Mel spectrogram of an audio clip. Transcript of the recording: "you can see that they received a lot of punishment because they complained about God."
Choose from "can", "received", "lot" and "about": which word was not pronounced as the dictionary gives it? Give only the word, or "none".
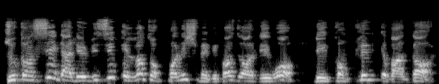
received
